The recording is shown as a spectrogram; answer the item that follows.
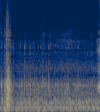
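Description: Steady low road and engine rumble inside a moving car's cabin, with one short sharp noise just after the start.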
